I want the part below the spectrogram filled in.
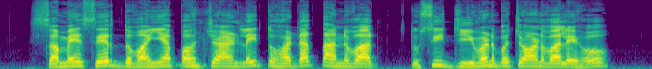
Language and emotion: Punjabi, happy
